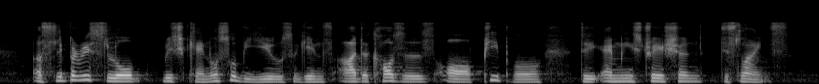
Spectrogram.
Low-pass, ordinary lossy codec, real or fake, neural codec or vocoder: 7.2 kHz; none; fake; autoencoder, 48 kHz, 128 numbers a frame, DAC-VAE, trained on Japanese speech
